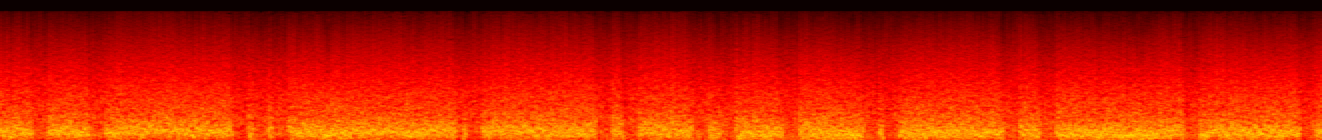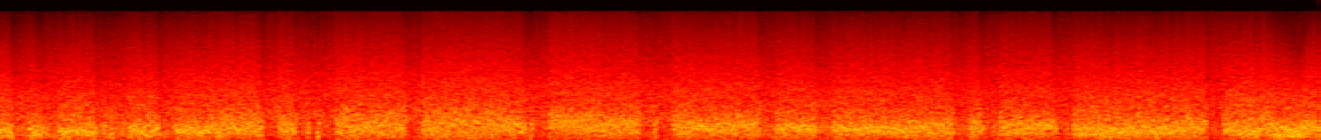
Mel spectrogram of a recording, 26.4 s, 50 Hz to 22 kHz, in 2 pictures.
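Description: Skydiving freefall wind rushing over the camera's microphone at over 100 mph: a loud, continuous rush of air, buffeted by many quick, irregular dips.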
